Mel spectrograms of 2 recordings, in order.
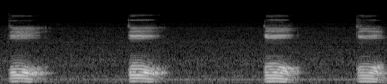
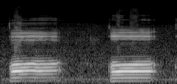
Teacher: karena si qaf ini memiliki sifat isti'la atau mengangkat bagian belakang lidah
